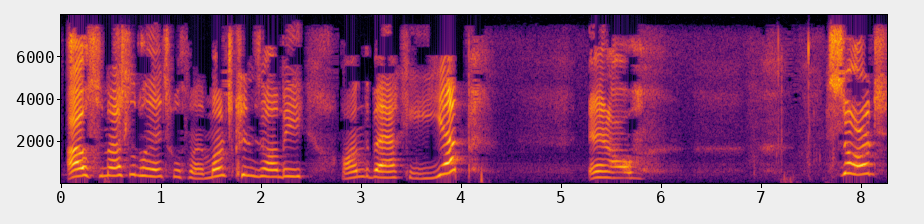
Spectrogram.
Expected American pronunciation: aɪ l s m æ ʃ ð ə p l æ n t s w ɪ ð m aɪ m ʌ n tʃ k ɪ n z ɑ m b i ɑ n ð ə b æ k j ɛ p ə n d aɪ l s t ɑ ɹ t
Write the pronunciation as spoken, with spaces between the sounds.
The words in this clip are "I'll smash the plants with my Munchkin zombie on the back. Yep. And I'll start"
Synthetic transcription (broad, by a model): aɪ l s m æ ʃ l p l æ n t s w ɪ ð m aɪ m ʌ n tʃ k ɪ n z ɑ m b i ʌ n ð ə b æ k j ɛ p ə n aɪ l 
